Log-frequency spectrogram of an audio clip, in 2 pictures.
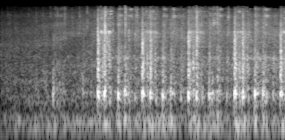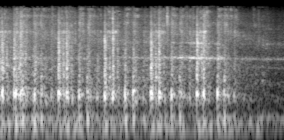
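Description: A train rolls steadily along the rails, its wheels beating out a regular clickety-clack over a low, continuous rumble, fairly loud, with no voices.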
